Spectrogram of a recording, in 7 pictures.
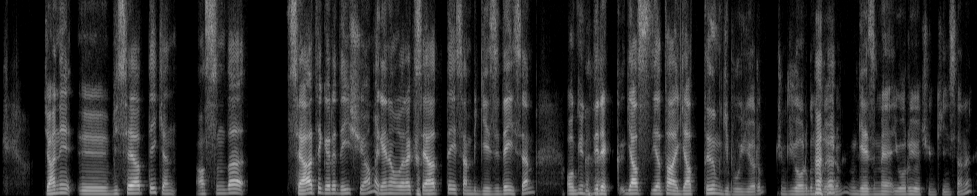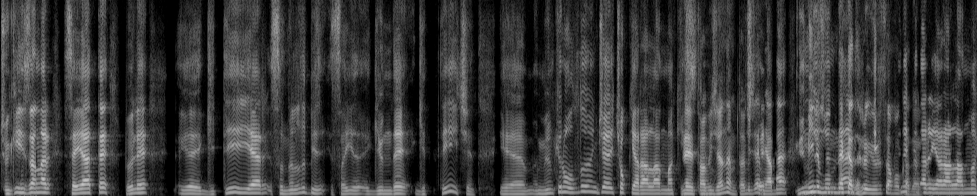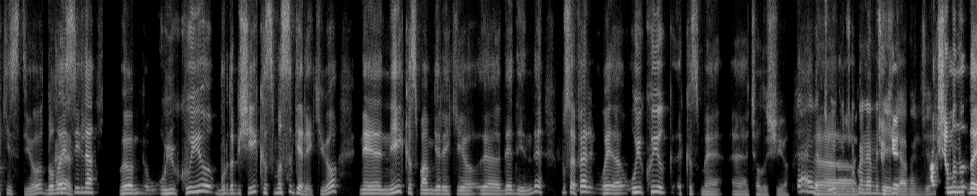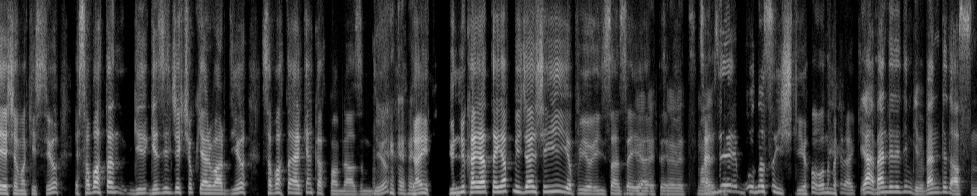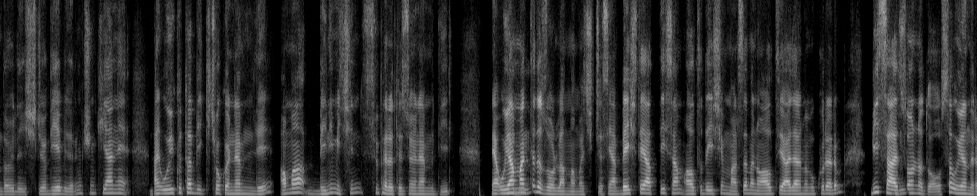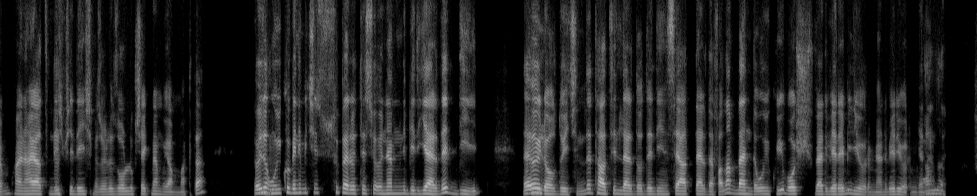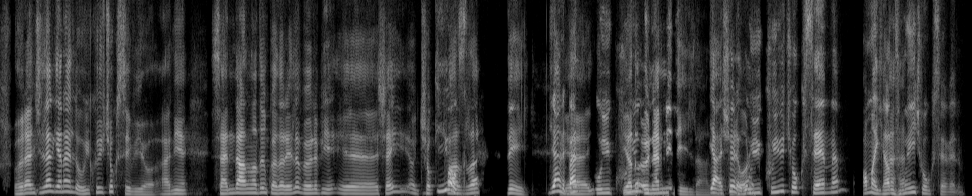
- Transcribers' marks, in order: other background noise; tapping; laughing while speaking: "uyursam"; giggle; laughing while speaking: "Evet"; laughing while speaking: "onu merak ettim"; other noise
- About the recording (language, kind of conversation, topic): Turkish, podcast, Uyumadan önce akşam rutinin nasıl oluyor?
